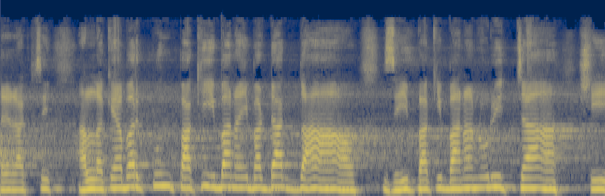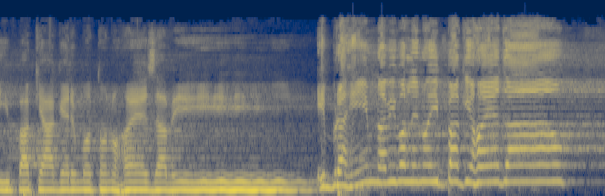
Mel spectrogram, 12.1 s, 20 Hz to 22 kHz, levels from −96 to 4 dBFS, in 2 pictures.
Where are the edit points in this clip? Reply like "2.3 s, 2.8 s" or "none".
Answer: 9.1 s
